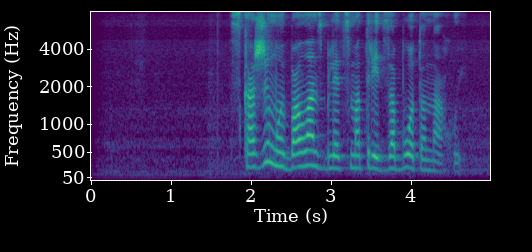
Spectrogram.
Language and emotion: Russian, angry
